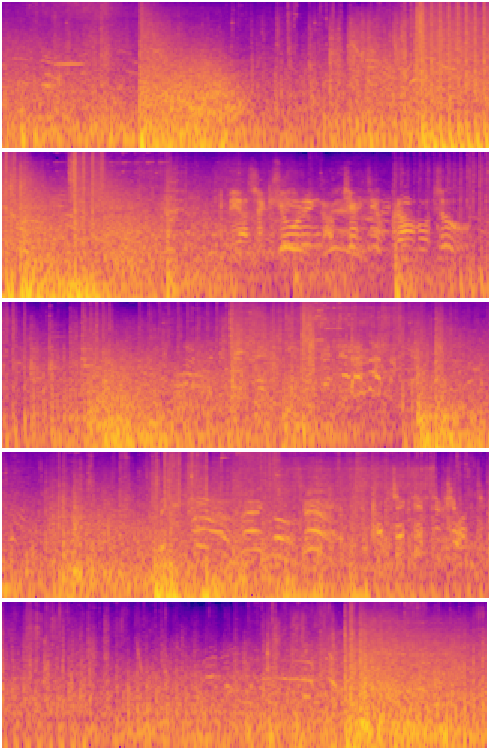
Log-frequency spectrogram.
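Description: Gunfire and explosions crack and boom in a video game.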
